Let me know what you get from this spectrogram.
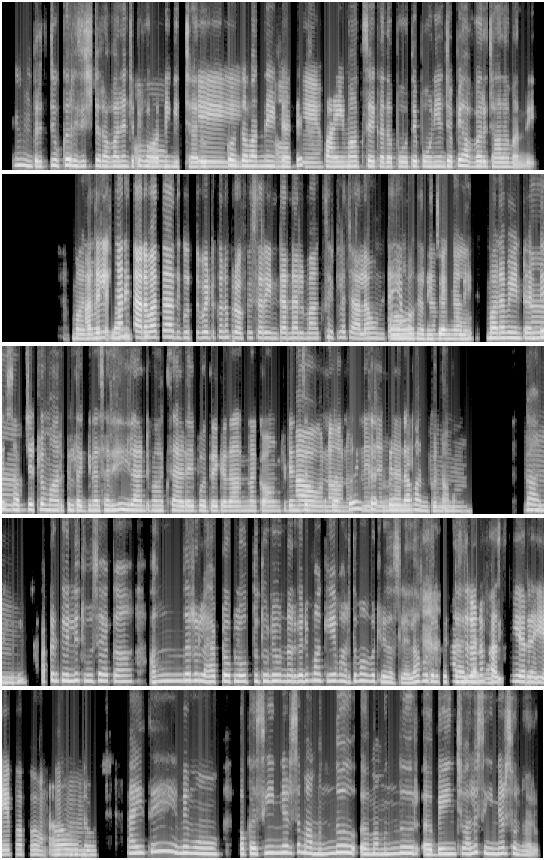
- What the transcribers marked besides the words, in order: in English: "రిజిస్టర్"; in English: "ఫైవ్ మార్క్సే"; in English: "ప్రొఫెసర్ ఇంటర్నల్ మార్క్స్"; in English: "సబ్జెక్ట్‌లో మార్కులు"; chuckle; in English: "మార్క్స్"; in English: "కాన్ఫిడెన్స్"; in English: "ల్యాప్‌ట్యాప్‌లో"; in English: "ఫస్ట్ ఇయర్"; in English: "సీనియర్స్"; in English: "బెంచ్"
- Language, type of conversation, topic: Telugu, podcast, మీరు విఫలమైనప్పుడు ఏమి నేర్చుకున్నారు?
